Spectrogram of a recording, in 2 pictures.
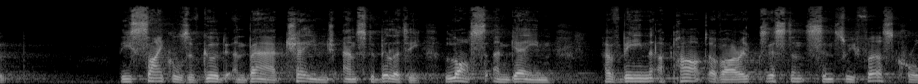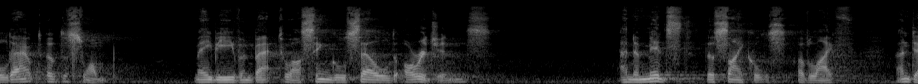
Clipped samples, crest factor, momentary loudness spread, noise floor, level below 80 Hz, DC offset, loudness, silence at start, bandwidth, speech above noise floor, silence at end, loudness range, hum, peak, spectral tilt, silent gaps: under 0.1%; 20 dB; 10 LU; -60 dBFS; -68 dBFS; under 0.1%; -30 LUFS; 0 s; 16.5 kHz; 30 dB; 0 s; 5 LU; none; -12 dBFS; -3.5 dB/octave; none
